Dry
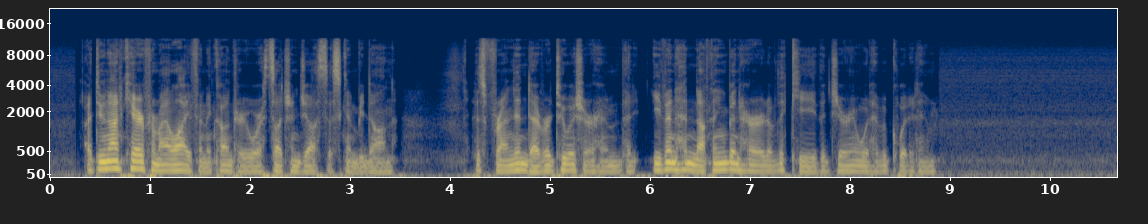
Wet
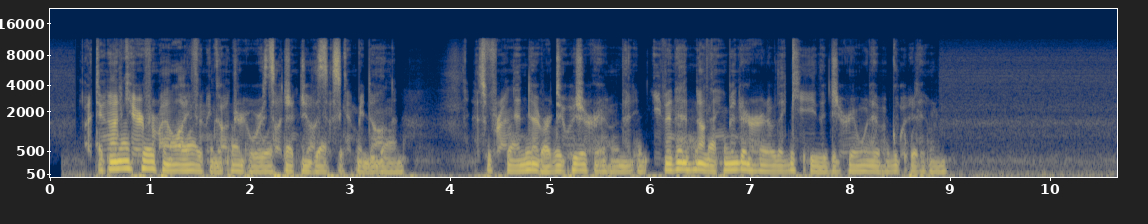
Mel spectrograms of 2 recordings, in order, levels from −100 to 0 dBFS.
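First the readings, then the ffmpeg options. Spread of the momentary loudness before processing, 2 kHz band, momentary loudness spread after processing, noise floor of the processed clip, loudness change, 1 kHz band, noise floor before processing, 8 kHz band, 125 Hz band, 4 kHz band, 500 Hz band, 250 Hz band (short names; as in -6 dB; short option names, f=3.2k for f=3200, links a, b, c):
13 LU, +2.5 dB, 10 LU, -50 dBFS, +2.5 dB, +0.5 dB, -56 dBFS, +5.0 dB, +3.5 dB, +4.5 dB, +1.5 dB, +2.5 dB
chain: -filter_complex "[0:a]asplit=2[a][b];[b]acompressor=threshold=-30dB:ratio=6,volume=1.5dB[c];[a][c]amix=inputs=2:normalize=0,acrossover=split=710[d][e];[d]adelay=110[f];[f][e]amix=inputs=2:normalize=0"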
